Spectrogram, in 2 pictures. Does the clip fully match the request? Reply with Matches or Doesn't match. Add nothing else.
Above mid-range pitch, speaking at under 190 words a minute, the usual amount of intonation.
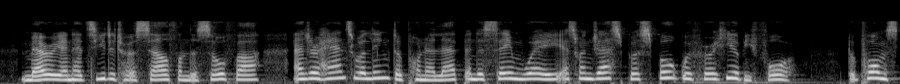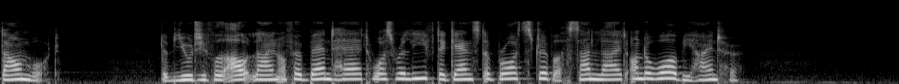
Matches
